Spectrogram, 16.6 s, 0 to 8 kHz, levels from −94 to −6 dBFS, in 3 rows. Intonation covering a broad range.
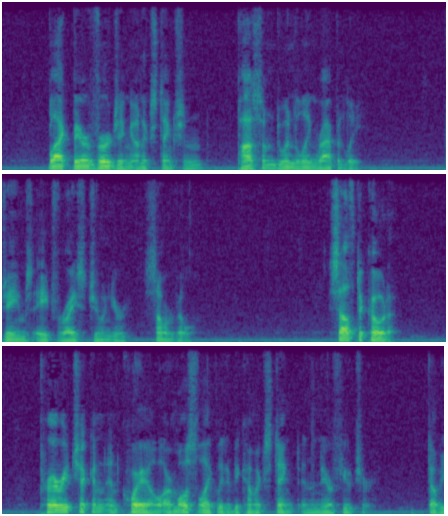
Yes: wide, 5.7 semitones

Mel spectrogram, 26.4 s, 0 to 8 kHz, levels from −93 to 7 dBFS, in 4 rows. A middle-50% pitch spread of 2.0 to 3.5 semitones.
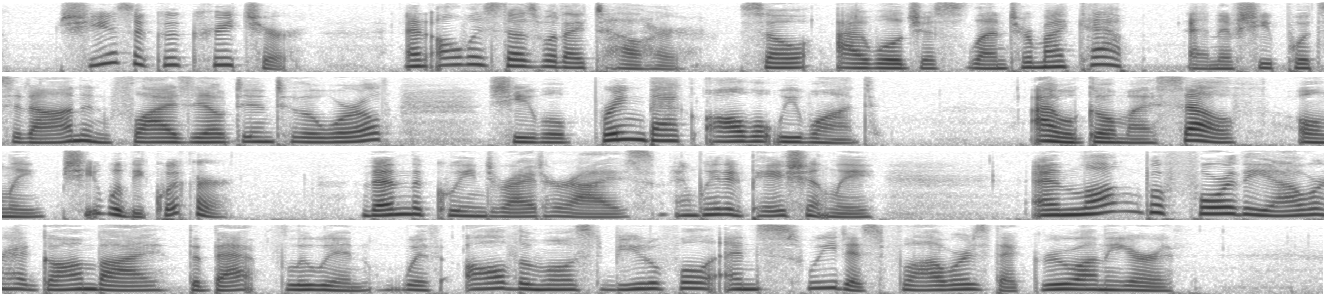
No: average, 5.1 semitones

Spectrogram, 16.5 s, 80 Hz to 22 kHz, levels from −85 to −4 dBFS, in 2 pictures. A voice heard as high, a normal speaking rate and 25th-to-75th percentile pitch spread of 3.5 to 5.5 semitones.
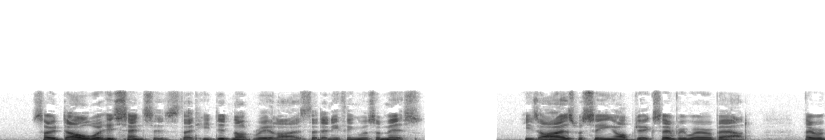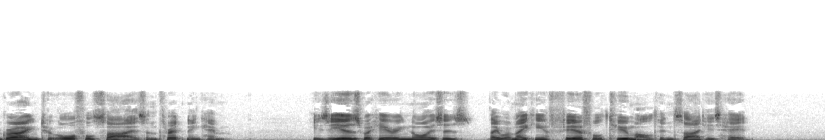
No: low, 100 Hz; average, 160 wpm; average, 4.1 semitones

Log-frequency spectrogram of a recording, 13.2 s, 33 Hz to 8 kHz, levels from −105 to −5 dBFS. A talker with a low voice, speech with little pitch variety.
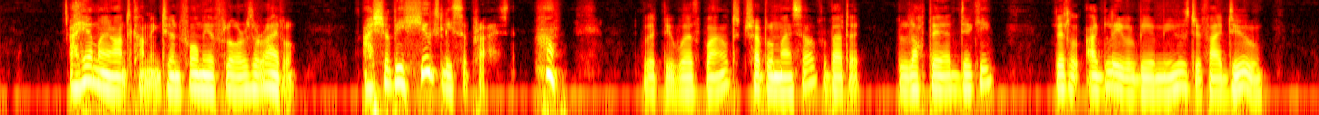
No: low, 110 Hz; average, 3.0 semitones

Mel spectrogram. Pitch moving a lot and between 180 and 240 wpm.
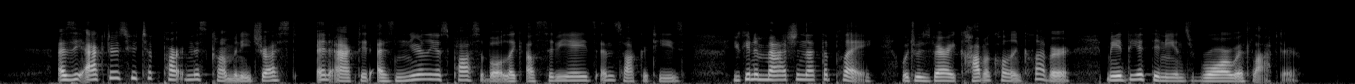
No: wide, 5.8 semitones; average, 170 wpm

